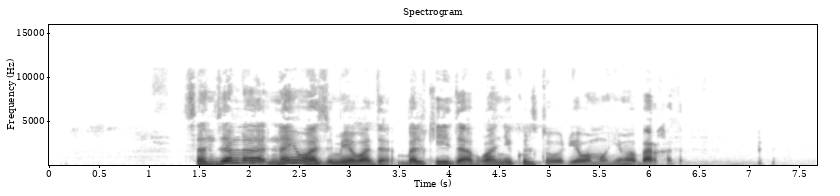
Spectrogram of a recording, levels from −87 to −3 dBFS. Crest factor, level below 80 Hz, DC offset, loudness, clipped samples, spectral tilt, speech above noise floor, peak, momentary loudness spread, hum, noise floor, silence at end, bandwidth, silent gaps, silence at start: 20 dB; -76 dBFS; under 0.1%; -28 LUFS; under 0.1%; -6 dB/octave; 47 dB; -10 dBFS; 10 LU; none; -74 dBFS; 1.45 s; 11 kHz; none; 1.4 s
